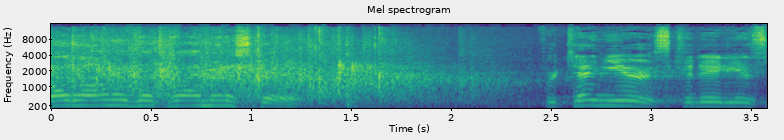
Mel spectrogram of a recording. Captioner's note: applause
